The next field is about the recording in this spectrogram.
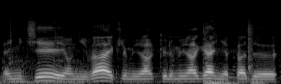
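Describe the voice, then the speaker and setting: A man's voice: mid-range voice, fairly even intonation, very fast, darkish tone, faint music behind. A young man from France, a kitesurf athlete, answering interview questions casually with many fillers and restarts. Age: young adult. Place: outdoors at a beach resort.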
